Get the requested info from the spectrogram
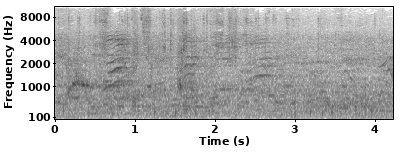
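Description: Background voices of children and adults chattering and calling out, over the light clatter of a toddler's balance bike wheels rolling across stone paving.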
